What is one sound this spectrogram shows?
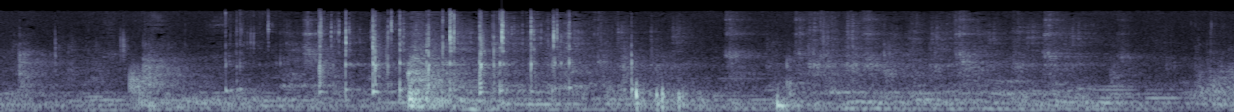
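Dice rattle and tumble onto a board.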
